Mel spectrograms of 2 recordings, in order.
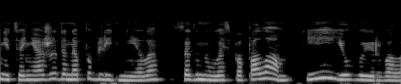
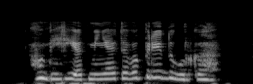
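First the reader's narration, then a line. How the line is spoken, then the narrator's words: Moaning. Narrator (Russian): простонала она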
